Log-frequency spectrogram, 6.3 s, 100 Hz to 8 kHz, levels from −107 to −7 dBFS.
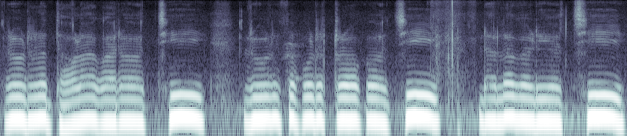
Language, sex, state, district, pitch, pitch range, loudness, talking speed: Odia, male, Odisha, Khordha, 170 Hz, 160-175 Hz, -13 LUFS, 115 wpm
